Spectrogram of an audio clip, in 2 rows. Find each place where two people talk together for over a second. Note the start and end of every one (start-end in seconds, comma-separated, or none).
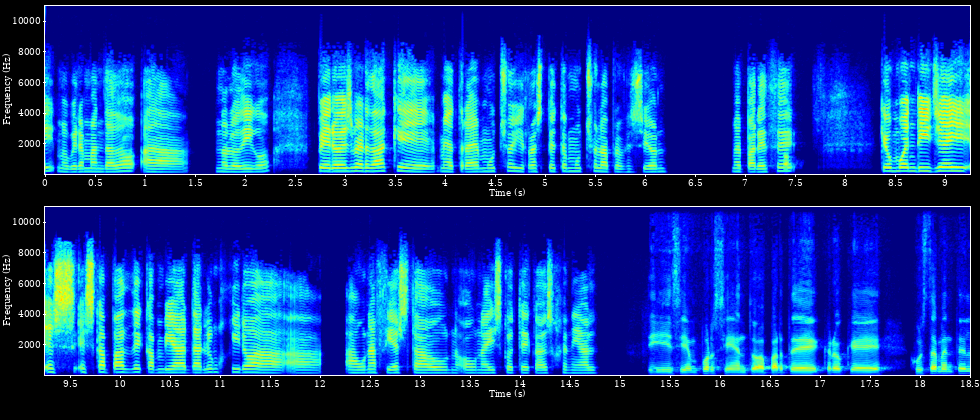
none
